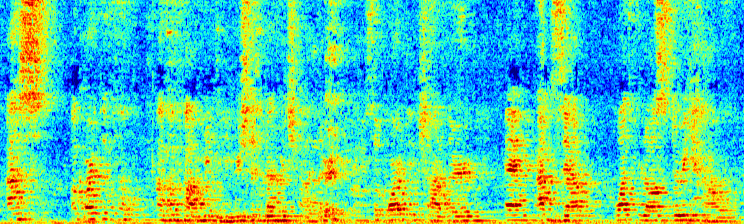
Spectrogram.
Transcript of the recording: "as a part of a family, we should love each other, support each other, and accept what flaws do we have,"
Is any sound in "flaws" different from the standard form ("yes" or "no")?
yes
